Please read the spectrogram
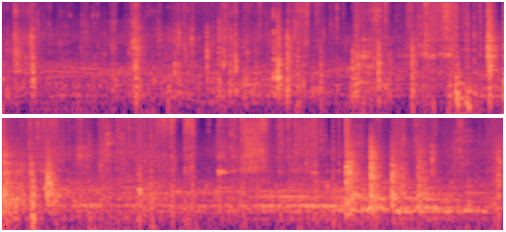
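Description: A cardboard shipping box being cut open with a utility knife and handled: the blade scraping through the packing tape, with cardboard scraping, rustling and knocking in short irregular clicks.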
